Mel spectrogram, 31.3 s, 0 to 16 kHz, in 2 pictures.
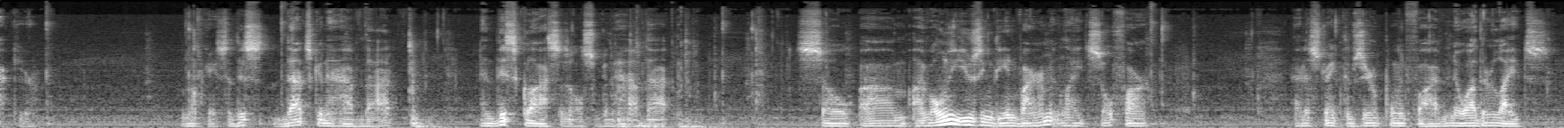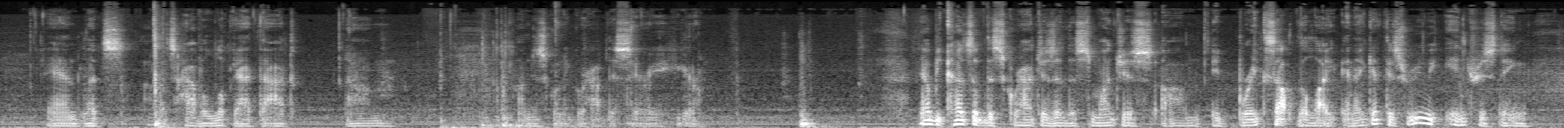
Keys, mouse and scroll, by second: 0.5 middle click, 2.8 click, 4.1 h, 6.4 alt+h, 6.9 alt+a, 7.2 middle click, 8.4 scroll down 1, 13.8 click, 17.2 KP_0, 20.7 ctrl+b, 23.7 F12.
